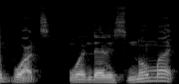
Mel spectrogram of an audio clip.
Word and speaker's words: boîte: Because when accent circonflexe is on the letters like e, o, and then u, okay, normally, you don't feel them, they don't play any major role because without them you can pronounce the words.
